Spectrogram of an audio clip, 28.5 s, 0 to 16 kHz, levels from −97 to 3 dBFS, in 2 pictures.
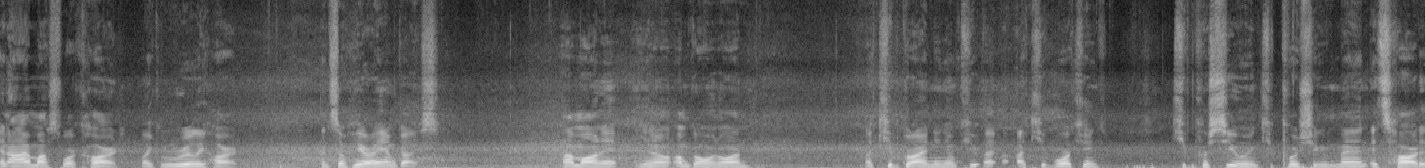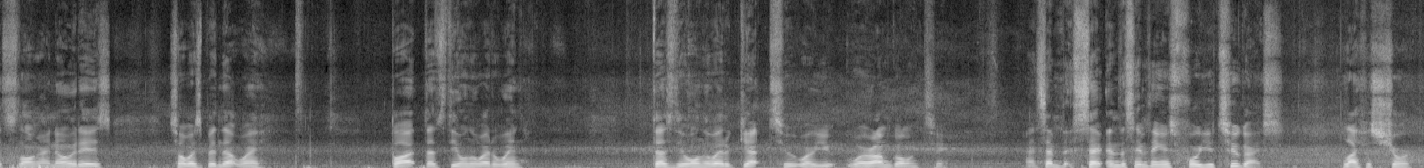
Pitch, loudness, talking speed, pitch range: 145 Hz, -17 LUFS, 175 wpm, 120-160 Hz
